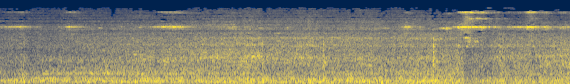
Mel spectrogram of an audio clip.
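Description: Corsican metre-gauge railcar rolling along the rails, a steady rumble of wheels and running gear, with a thin high-pitched wheel squeal that comes and goes several times.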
